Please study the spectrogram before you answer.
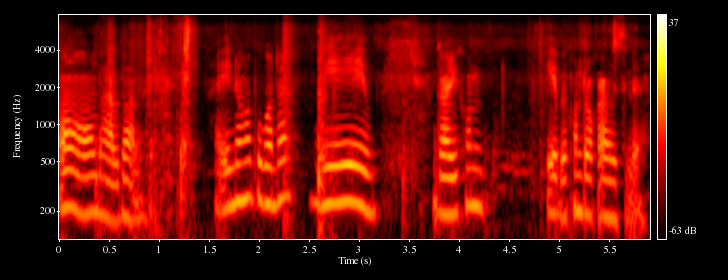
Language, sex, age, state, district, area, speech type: Assamese, female, 30-45, Assam, Sivasagar, rural, spontaneous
